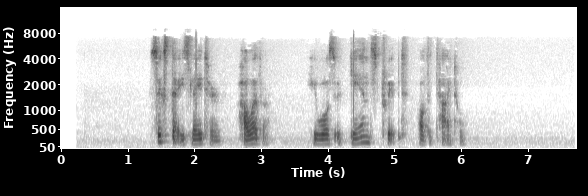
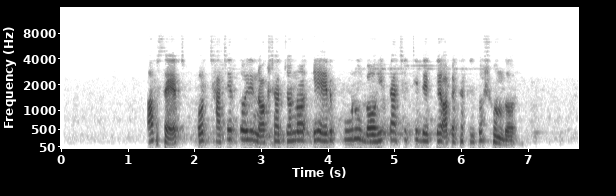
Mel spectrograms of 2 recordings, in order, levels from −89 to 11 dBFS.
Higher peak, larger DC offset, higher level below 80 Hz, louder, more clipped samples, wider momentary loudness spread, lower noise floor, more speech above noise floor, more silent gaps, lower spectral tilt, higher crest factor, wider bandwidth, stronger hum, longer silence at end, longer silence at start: about the same, -2 dBFS vs -2 dBFS; neither; second, -72 dBFS vs -62 dBFS; second, -23 LUFS vs -18 LUFS; neither; first, 16 LU vs 8 LU; about the same, -64 dBFS vs -67 dBFS; second, 41 dB vs 50 dB; neither; second, -3 dB/octave vs -9 dB/octave; first, 24 dB vs 18 dB; first, 8.8 kHz vs 4.7 kHz; neither; first, 1.7 s vs 0.95 s; about the same, 1.35 s vs 1.3 s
